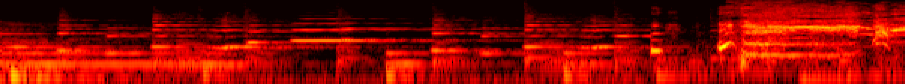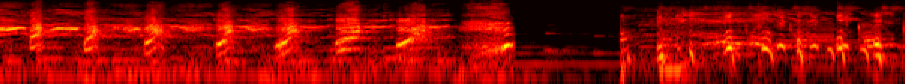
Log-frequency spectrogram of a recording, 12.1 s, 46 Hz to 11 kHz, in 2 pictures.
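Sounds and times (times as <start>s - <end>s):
laughter: 4.8s - 9.1s, 10.2s - 12.0s.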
